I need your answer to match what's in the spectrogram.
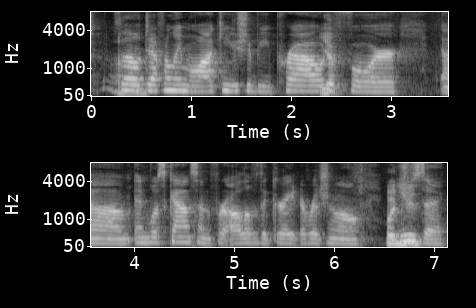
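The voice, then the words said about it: Wisconsin regional accent. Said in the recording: “Did you say Wisconsin? ... The accent's coming out. Well, it's always out. ... I'm from Wisconsin too ... if you can get past her accent”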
